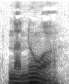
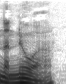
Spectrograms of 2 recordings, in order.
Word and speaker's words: Nanua: And Senia Nauna. Nanua. Sorry, what the fuck did I say? Senia Nanua.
